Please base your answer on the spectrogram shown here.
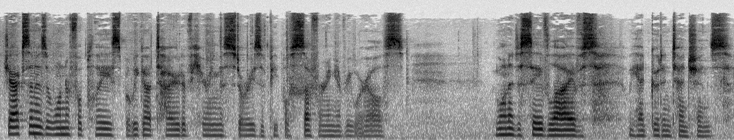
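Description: Over clear background ambience comes a young American woman survivor in a cinematic game. Her voice is notably low for a woman. She is guarded and hurt, speaking with quiet, hesitant earnestness. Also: fairly even intonation, moderate pace, slight background noise. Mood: somber reading aloud. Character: wary, wounded young woman survivor pressing for the truth. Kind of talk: naturalistic cinematic game acting.

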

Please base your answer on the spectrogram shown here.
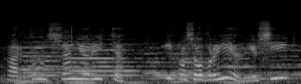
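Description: An actor playing a polite, flustered waiter in a 1940s radio drama. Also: male voice, very high voice, expressive, moderate pace. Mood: polite, puzzled. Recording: muffled 1940s radio, music behind.

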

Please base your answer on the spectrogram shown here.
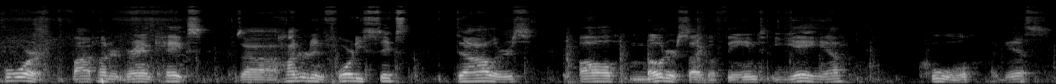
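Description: A man's voice: medium pitch, slow, darkish tone, slight background noise. Laid-back man with a stuffy cough. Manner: laid-back, swears freely, scolds his cat. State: congested with a cough. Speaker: fireworks vlogger. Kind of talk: casual unboxing vlog. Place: small kitchen at home, indoors.

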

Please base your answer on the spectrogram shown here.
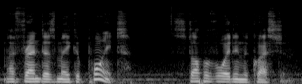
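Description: A man playing a quick-witted, eccentric time traveller in an audio drama, wry and explanatory. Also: mid-range voice, flat delivery, a little mellow, a little hiss or hum, close to an everyday voice. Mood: cheeky, challenging.

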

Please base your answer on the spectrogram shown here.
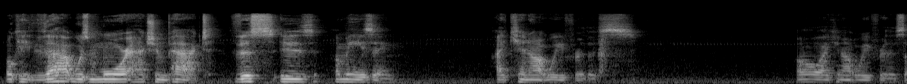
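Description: Young man with a bright, lowish voice. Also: a little hiss or hum. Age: young adult. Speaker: video host reacting to a trailer. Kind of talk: casual reaction vlog. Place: bedroom, indoors.

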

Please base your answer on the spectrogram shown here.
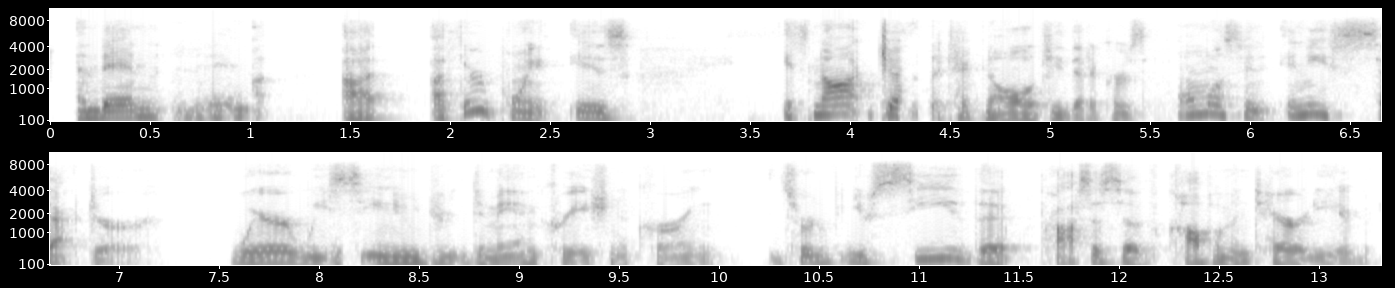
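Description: Husky-voiced man answering on a video call. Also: mid-range voice. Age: middle-aged. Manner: thoughtful, many restarts and "you know" fillers. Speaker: keynote speaker. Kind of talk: conference Q&A answer. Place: home room with bookshelves.

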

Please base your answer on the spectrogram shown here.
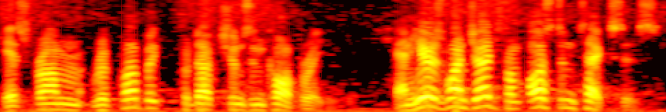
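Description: Male announcer with a fairly high voice, reading messages aloud in 1930s radio style. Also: sing-song, moderate pace, a bit bright.

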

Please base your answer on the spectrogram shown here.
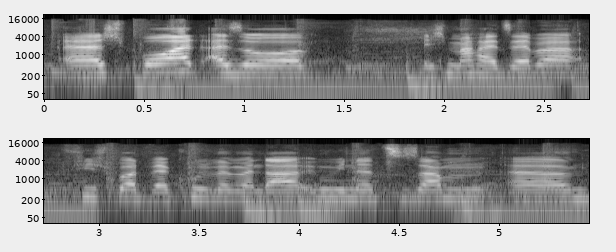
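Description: A woman's voice: mid-range voice, little pitch movement, normal speed. Hesitant young woman on a street. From Munich. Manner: hesitant, fillers, trails off. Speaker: interviewee. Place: shopping street at night, outdoors. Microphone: handheld mic held by interviewer. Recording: street with loud music behind.

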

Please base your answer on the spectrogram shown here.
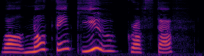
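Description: A woman's voice: a little high, very animated, very slow, no room sound, heavily acted. A woman voicing a huge, bold male billy goat who answers back defiantly. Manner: defiant, roaring.

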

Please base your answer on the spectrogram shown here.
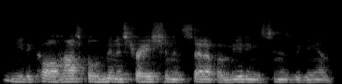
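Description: A man's voice: mid-range voice, fairly even intonation, quick pace, a little mellow. Decisive man on a dull video call. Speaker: committee member. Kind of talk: meeting discussion.

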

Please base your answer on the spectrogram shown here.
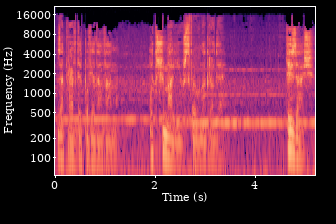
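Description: Calm holy teacher, low voice, earnest, measured, authoritative, audio Bible drama, loud music underneath. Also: male voice. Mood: gentle instruction.

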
